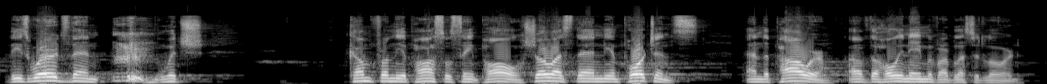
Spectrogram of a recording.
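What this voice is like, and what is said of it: Hoarse, fading voice. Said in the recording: “pardon my voice today. ... I'm losing my voice,”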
